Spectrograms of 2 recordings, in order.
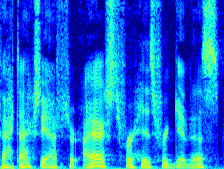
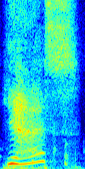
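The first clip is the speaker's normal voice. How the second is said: put-on much higher little kid yes; a tiny kid eager to play; eager toddler; 7 dB louder than usual. Toddler brother eagerly agrees to play hide and seek, high kid voice.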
